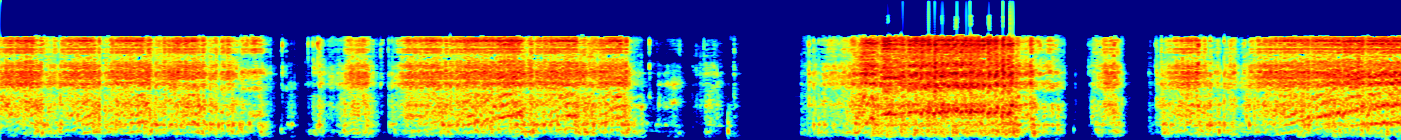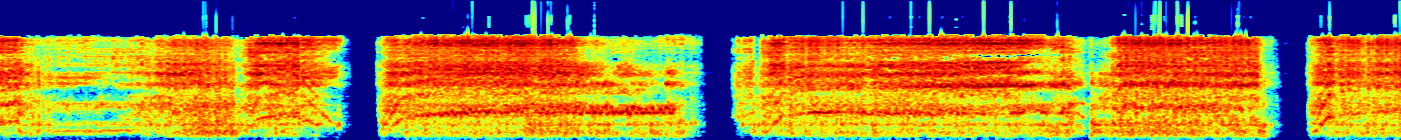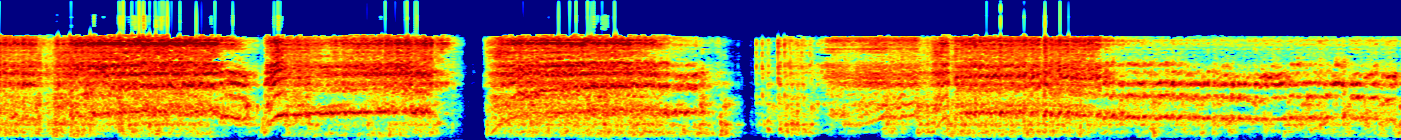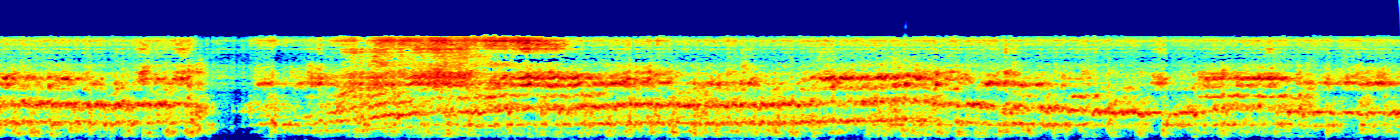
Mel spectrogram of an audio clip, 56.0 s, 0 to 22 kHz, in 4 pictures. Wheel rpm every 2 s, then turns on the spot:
10, 10, 10, 10, 50, 10, 0, 30, 70, 160, 130, 190, 140, 100, 140, 160, 130, 120, 20, 10, 0, 0, 0, 0, 0, 0, 0, 0.
0-4 6-8 14-16 24-26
